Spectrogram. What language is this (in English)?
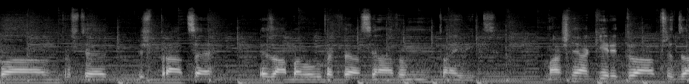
Czech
